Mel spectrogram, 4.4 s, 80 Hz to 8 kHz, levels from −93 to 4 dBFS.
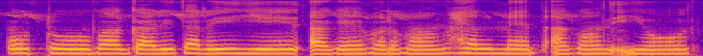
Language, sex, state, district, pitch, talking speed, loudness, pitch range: Chakma, female, Tripura, Dhalai, 220 Hz, 135 wpm, -13 LUFS, 215-225 Hz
